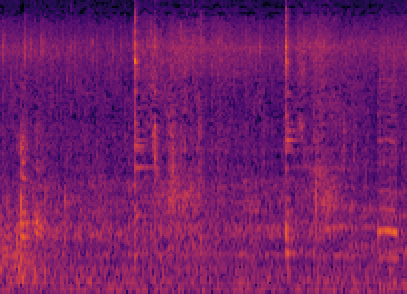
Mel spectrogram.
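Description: Potatoes and chicken are stirred and fried together in a pan with spice, giving a steady sizzle, scraping strokes and two sharp metallic clinks of the utensil.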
